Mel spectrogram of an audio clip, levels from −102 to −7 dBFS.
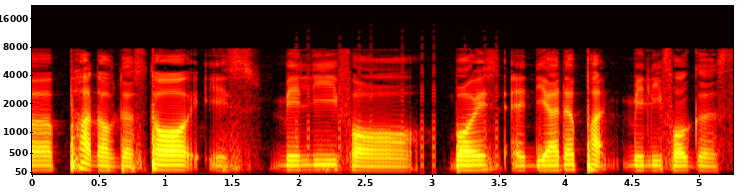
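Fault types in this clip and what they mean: GSM signalling bursts: a nearby 2G phone exchanging short control bursts with the network gets rectified by the audio circuit, giving a galloping ticking buzz at about 217 Hz under the speech from 1.99 to 3.50 s, roughly 15 dB down. On a spectrogram it appears as vertical stripes with a 217 Hz harmonic comb. The waveform shows clusters of sharp spikes.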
